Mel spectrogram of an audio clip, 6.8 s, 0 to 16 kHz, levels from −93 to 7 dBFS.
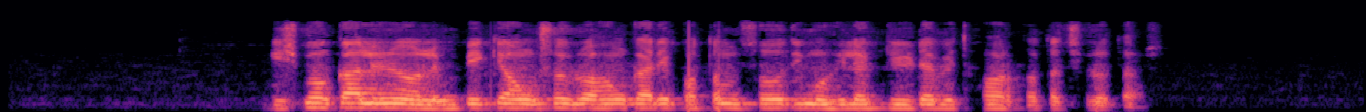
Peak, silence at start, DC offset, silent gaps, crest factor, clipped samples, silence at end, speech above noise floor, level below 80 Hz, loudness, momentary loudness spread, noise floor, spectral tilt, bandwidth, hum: -2 dBFS; 1.35 s; under 0.1%; none; 16 dB; under 0.1%; 1.15 s; 59 dB; -56 dBFS; -17 LUFS; 13 LU; -76 dBFS; -6 dB/octave; 7.8 kHz; none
